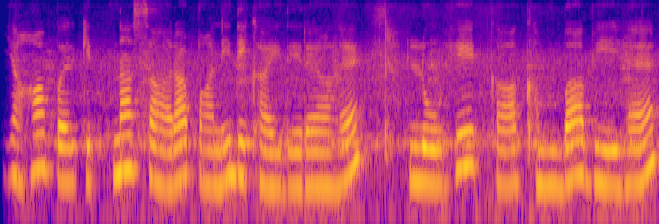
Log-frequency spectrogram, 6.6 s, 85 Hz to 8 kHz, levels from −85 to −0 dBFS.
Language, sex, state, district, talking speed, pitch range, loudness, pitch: Hindi, female, Punjab, Pathankot, 125 wpm, 195-230 Hz, -18 LUFS, 205 Hz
